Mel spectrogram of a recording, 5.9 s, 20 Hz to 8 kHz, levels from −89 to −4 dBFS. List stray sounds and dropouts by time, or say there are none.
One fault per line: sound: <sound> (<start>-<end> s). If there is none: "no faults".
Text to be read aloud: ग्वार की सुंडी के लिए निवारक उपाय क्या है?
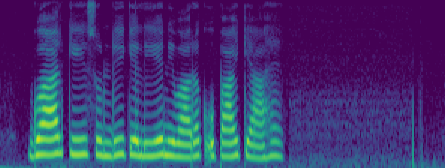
no faults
